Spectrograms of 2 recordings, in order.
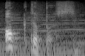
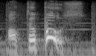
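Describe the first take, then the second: First: The stress is on the first syllable. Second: The stress is on the third syllable. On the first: The speaker calls it right. "the stress in the word is on the first syllable" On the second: The speaker calls it wrong. "and not"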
